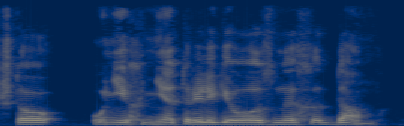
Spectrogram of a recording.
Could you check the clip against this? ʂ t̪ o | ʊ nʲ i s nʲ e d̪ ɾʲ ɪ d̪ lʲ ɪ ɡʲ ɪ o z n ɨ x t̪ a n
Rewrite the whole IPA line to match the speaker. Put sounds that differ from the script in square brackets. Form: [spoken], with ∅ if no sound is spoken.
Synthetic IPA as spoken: ʂ t̪ o | ʊ nʲ i [x] nʲ e [t̪] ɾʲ ɪ [∅] lʲ ɪ ɡʲ ɪ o z n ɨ x [d̪] a [m]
